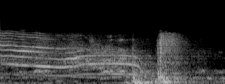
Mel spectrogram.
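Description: A cat in a desk drawer gives a long, drawn-out meow that slides down in pitch at the end, followed by a dull thump, fairly loud with no talking.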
